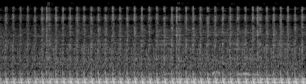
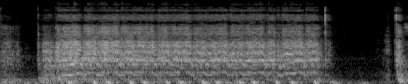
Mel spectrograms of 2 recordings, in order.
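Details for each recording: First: Garden tractor Kohler V-twin that sat about a year, fuel flushed, borrowed starter, jumped from a 1000 CCA battery: a steady, even thump at about 3.5 beats a second with no misses. Normal running. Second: Craftsman hydrostatic garden tractor, Kohler V-twin sat about a year, new plugs, choke on, some throttle: slow, uneven chuffing for about three seconds as it tries to catch, then drops away; a reluctant, hard start.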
